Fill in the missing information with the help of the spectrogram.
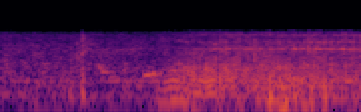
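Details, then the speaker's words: Snoring from a sleeping adult man, irritating to sleep beside: rough, rumbling snore on the in-breath, building in loudness. "es irritante dormir al lado de este"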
